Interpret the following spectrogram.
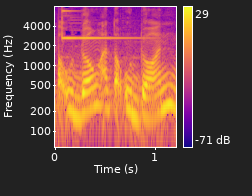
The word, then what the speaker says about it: udon: Today, we'll be making Udon. Japanese people pronounce it as "udong".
